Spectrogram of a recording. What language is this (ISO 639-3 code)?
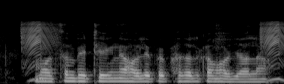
bho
